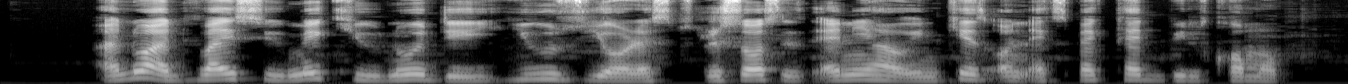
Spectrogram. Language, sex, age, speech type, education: Nigerian Pidgin, female, 15-29, read, primary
